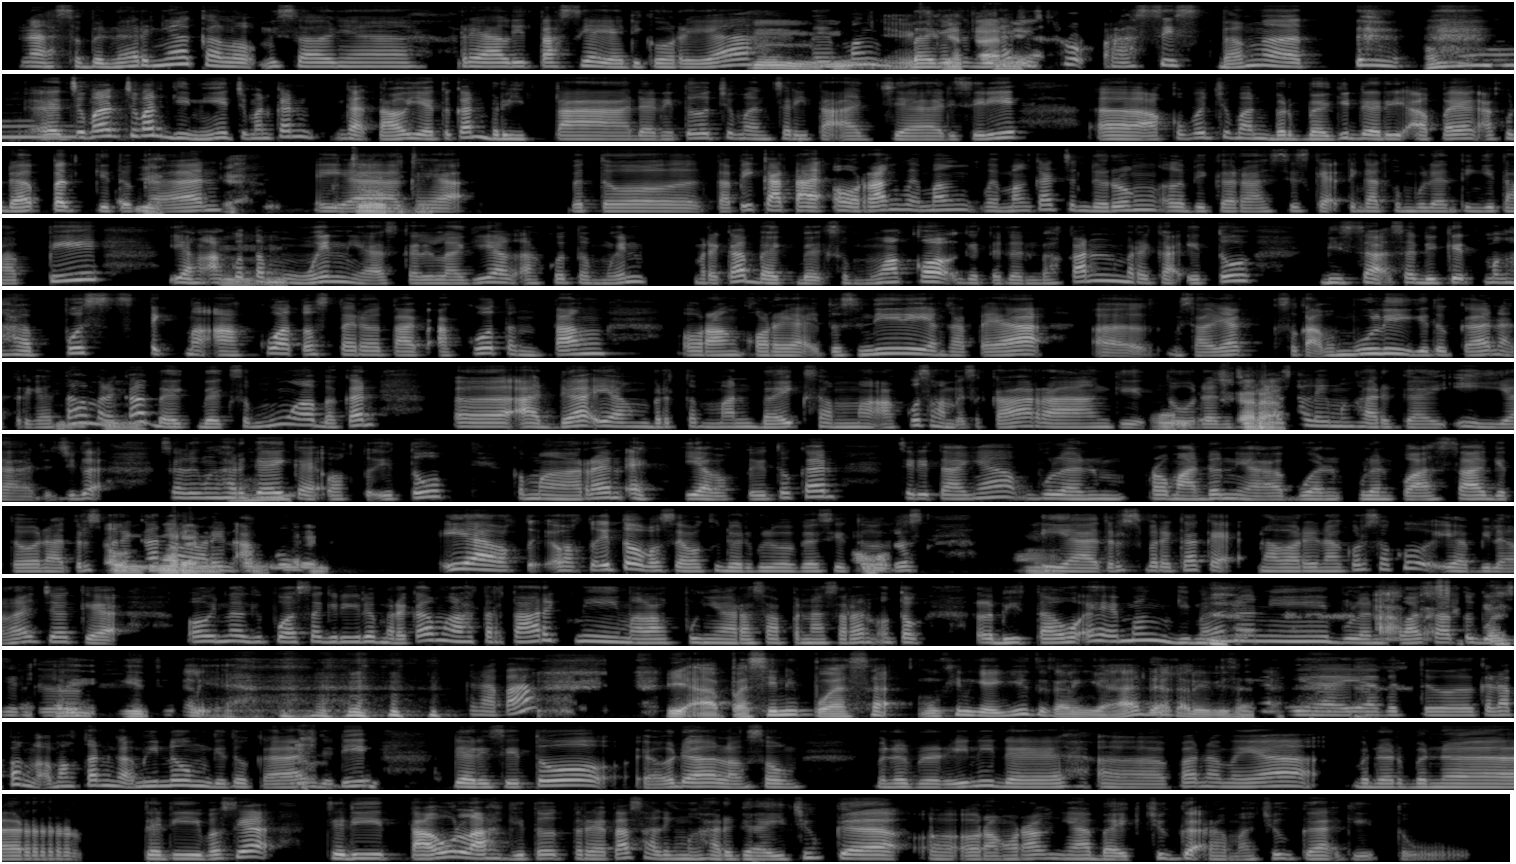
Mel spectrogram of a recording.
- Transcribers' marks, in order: chuckle; other background noise; tapping; in English: "stereotype"; chuckle; laugh; chuckle
- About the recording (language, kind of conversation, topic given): Indonesian, podcast, Apa pengalaman belajar yang paling berkesan dalam hidupmu?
